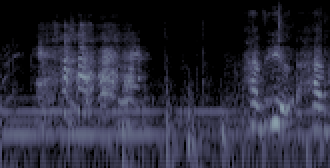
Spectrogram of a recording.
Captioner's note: girl laughing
